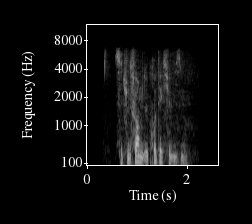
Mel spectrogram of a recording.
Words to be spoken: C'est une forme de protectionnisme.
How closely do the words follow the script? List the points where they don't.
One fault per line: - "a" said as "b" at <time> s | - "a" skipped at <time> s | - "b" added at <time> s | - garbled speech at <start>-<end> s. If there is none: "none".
none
